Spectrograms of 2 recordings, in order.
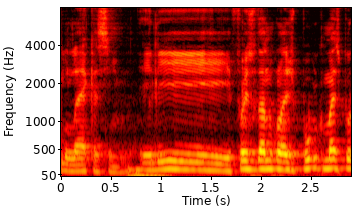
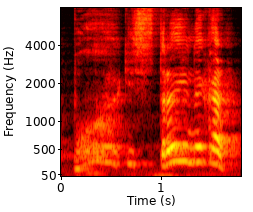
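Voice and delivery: puzzled Fábio; 10 semitones higher, slower than usual. Retold or imitated. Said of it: "E aí o Fábio".

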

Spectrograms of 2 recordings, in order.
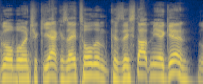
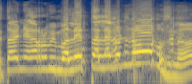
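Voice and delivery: excited retelling; 11 semitones higher, 8 dB louder, faster than usual. Retold or imitated.

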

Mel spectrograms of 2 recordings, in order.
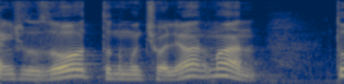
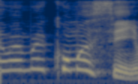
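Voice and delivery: much higher, mock puzzled; confused surprise. Host replies to kids mocking his car, puzzled high voice. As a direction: play baffled at the kids' teasing. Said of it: "Eu falei".

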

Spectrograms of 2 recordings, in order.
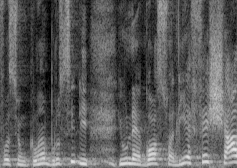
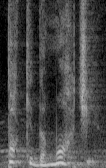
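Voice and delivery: ominous hush; 2 semitones lower, 9 dB quieter, slower than usual. Retold or imitated. Ominous naming of the technique.

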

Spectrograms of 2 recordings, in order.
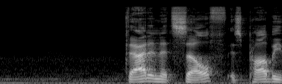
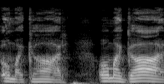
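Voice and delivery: mock panic, climbing higher and louder on the repeat; Ellie panicking; 4 semitones higher, 4 dB louder than usual. Podcaster retelling a frightened game scene, acted panic. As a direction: imitate a mildly panicked, fearful exclamation. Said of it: "Ellie's panicking in".

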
